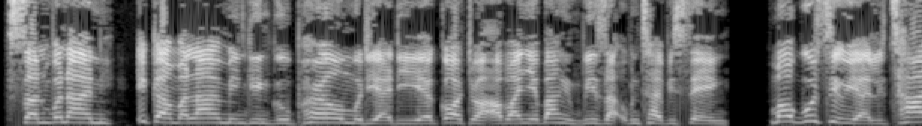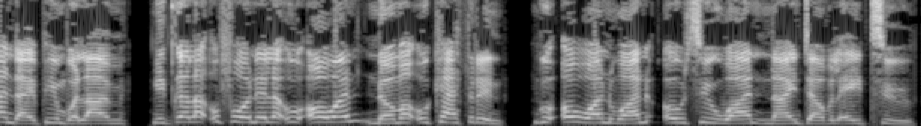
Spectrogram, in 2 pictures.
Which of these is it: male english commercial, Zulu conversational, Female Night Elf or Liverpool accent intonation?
Zulu conversational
